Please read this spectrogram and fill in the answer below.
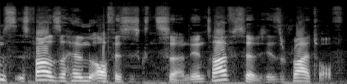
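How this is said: It has a strong, snooty posh British accent. "I now really want to read him in like a posh British accent"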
